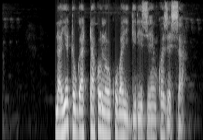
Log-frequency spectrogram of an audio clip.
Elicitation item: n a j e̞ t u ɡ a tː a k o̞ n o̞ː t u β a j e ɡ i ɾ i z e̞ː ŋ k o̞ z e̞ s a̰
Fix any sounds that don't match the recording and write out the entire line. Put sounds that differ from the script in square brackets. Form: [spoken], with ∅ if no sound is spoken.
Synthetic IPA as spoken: n a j e̞ t u ɡ a tː a k o̞ n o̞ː [k] u β a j [i] ɡ i ɾ i z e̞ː ŋ k o̞ z e̞ s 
